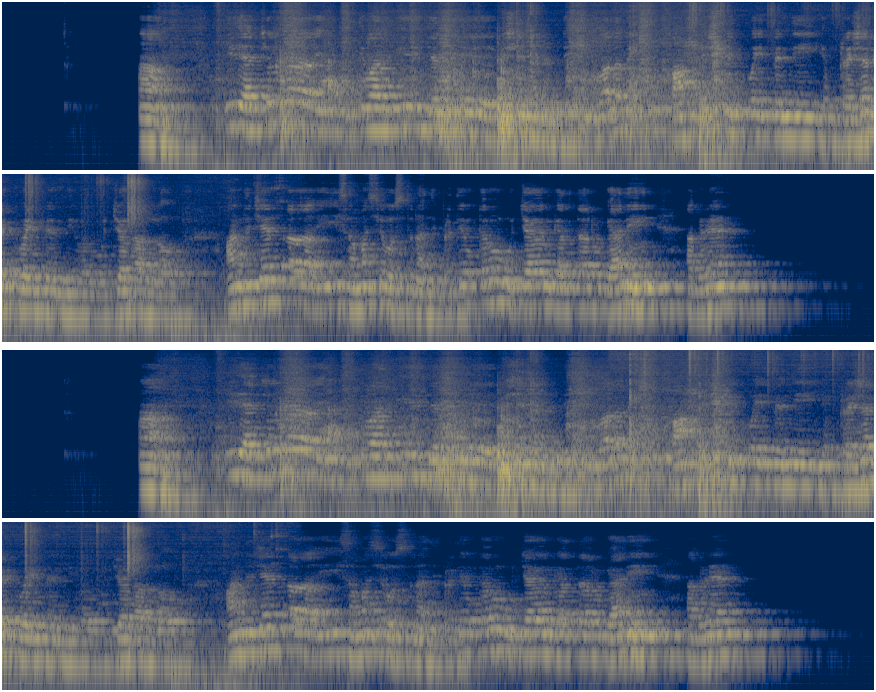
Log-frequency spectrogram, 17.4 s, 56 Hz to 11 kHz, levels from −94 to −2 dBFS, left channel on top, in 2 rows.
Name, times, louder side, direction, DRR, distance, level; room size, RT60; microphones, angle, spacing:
voice 1, 1.4-10.4 11.0-15.2 15.6-16.0, left 1 dB, 75° left, 0 dB, 4.2 m, -37 dB
sound 1, 1.5-7.2, left 1 dB, 25° left, 3.8 m, -40 dB
Fire, 6.0-11.7, right 1 dB, 40° right, 5.3 m, -46 dB
21.5 x 11.5 x 2.7 m, 0.96 s
head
